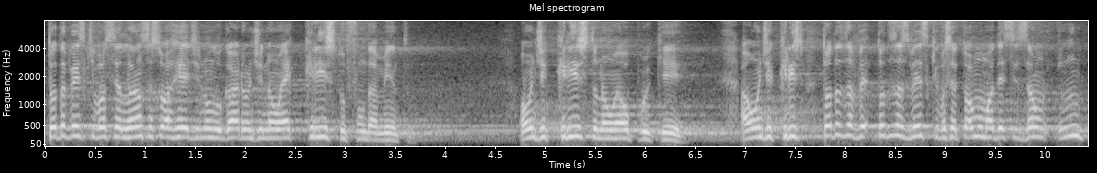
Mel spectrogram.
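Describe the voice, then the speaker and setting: Brazilian male preacher, high voice, animated delivery, reverberant hall with faint noise. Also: moderate pace. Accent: Brazilian Portuguese. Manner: animated, acts out quoted characters, asks the audience questions. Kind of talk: sermon.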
